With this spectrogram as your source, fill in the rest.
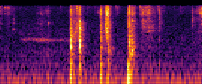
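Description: Tarot and oracle cards being shuffled, a handful of quick riffling bursts spaced across a few seconds, close and crisp against a quiet background.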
